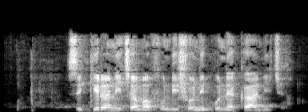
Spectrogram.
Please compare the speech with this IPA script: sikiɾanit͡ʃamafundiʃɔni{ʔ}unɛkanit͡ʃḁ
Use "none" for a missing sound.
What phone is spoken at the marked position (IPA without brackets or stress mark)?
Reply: k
